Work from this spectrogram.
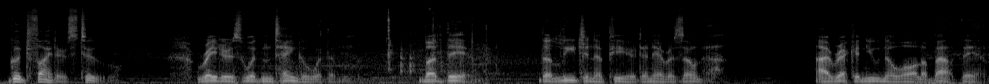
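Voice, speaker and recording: An older man with an American Western drawl, acting a gruff, plainspoken old caravan leader in a video game. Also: extremely low pitch. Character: gruff folksy old caravan leader, weathered male storyteller. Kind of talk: video game character dialogue and narration.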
